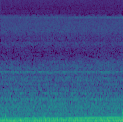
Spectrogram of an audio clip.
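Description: Car engine idling, a low steady rumble heard from inside the cabin.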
